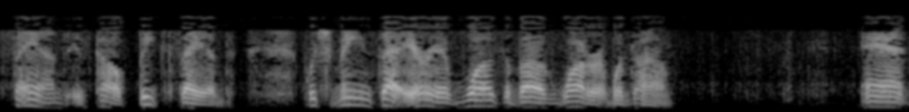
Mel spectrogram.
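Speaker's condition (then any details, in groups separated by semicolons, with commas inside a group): Vocal cord paralysis after stroke; wheelchair user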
